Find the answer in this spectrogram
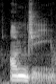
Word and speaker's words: Aumji: It's Aumji, Aumji, which is like Om, like the sound the universe makes.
